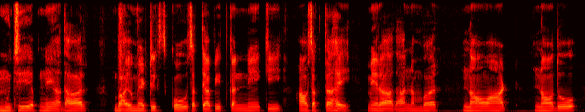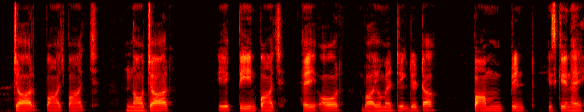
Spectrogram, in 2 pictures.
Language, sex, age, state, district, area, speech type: Hindi, male, 30-45, Madhya Pradesh, Seoni, rural, read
